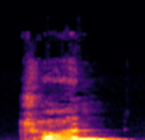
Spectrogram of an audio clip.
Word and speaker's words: 传: Moving on to the second tone, Chuan. Chuan is a rising tone.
